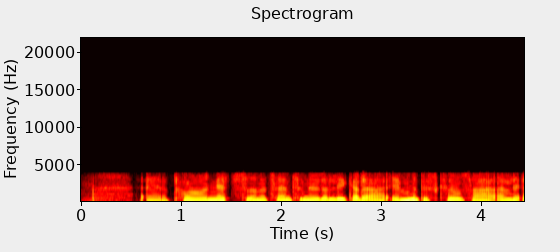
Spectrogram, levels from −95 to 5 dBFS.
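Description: No technical faults turn up in this speech, which carries the expected sound of the AMR narrowband mobile codec: a telephone band of roughly 150 Hz to 3.7 kHz, nothing above about 3.8 kHz, and only light coding coloration that fits its highest 12.2 kbps mode.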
